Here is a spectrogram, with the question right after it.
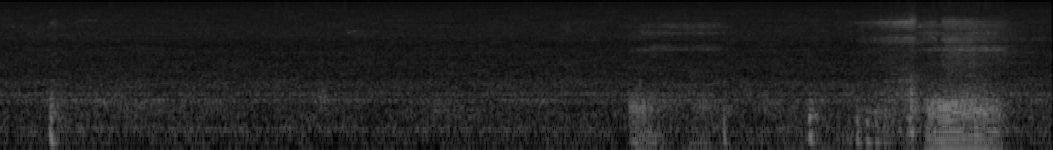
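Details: A Boston Terrier and a Beagle cross napping together in the afternoon: faint breathing, then a few short snorting snores and one louder, rasping snore near the end.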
